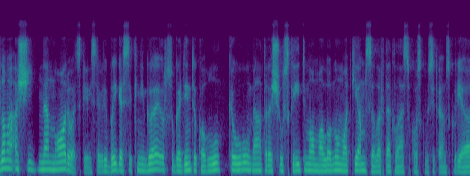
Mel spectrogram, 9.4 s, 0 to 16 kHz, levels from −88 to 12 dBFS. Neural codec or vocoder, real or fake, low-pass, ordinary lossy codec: codec, 16 kHz, 0.8 kbps, ZipCodec; fake; 7.2 kHz; Opus, 16 kbps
